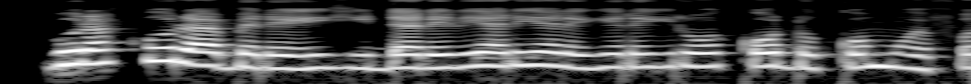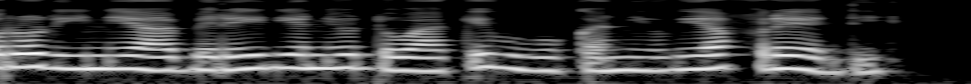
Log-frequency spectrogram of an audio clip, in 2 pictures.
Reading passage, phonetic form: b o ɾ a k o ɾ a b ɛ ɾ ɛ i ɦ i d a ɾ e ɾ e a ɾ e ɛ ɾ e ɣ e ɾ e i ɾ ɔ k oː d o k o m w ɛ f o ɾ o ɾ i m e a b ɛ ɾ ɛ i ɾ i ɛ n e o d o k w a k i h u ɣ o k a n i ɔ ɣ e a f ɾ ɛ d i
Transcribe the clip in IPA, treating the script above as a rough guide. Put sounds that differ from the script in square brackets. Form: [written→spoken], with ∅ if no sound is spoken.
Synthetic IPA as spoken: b o ɾ a k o ɾ a b ɛ ɾ ɛ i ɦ i d a ɾ e ɾ e a ɾ e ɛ ɾ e ɣ e ɾ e i ɾ ɔ k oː d o k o m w ɛ f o ɾ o ɾ i [m→n] e a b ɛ ɾ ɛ i ɾ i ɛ n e o d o [k→∅] w a k [i→e] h u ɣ o k a n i ɔ ɣ e a f ɾ ɛ d i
